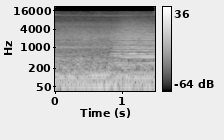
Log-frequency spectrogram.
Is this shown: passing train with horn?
yes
